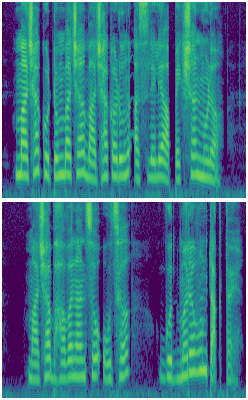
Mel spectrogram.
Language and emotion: Marathi, sad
